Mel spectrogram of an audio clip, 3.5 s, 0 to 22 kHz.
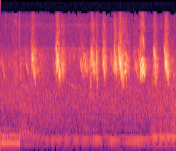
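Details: A group of sparrows at a Tenmangu shrine, 2 May 2019, chirping busily: loud, sharp cheeps overlapping, several per second, while a low mechanical rumble changes pitch behind them.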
